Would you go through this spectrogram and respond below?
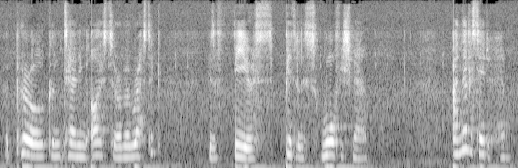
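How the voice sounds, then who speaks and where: Brief: impatient, scolding mistress, voiced by a woman reader, high and forceful. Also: slight background noise, lightly acted, rough recording. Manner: emphatic, scolding. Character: proud young mistress, sharp-tongued, impatient.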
